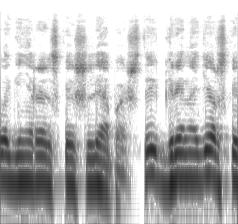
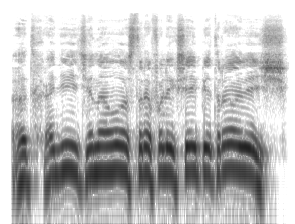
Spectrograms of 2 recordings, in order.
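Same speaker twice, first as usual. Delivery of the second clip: high, moderately raised call; shouted urging; 6 semitones higher than usual. A narrator's reading. General tells Alexei to withdraw, shouted urging. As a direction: call across the field, urging retreat. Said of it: "крикнул Михаил Андреевич".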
